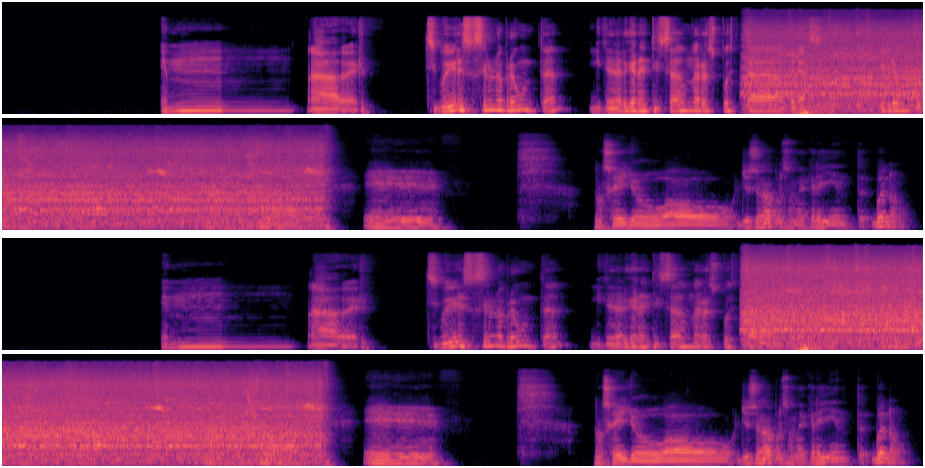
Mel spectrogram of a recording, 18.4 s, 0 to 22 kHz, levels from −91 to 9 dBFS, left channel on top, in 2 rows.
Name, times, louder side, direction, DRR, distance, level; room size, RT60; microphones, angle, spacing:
voice 1, 1.6-3.6 4.2-5.6 5.9-8.2 8.8-9.5, left 6 dB, 75° left, 10 dB, 0.4 m, -27 dB
sound 1, 7.4-12.5, right 3 dB, 75° right, 0.8 m, -22 dB
voice 2, 11.2-12.4 12.8-13.6 14.4-14.7 15.1-18.2, right 3 dB, 25° right, 3 dB, 0.6 m, -28 dB
4.0 x 2.2 x 2.2 m, 0.25 s
head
